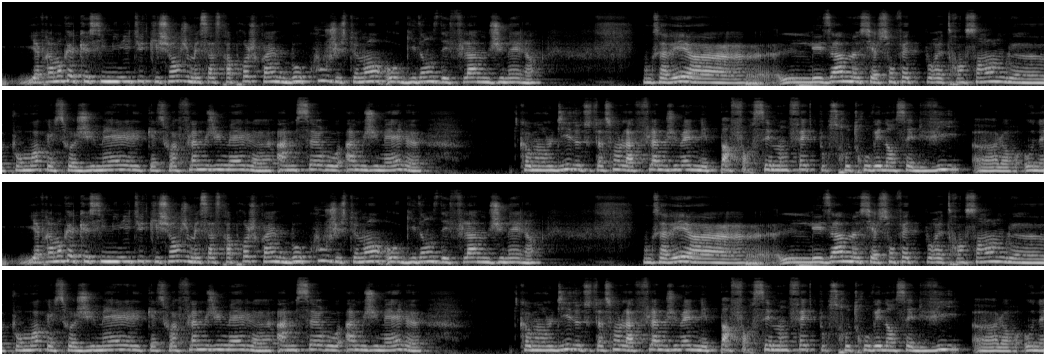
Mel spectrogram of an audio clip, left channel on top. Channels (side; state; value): both; identical; correlation 1.00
